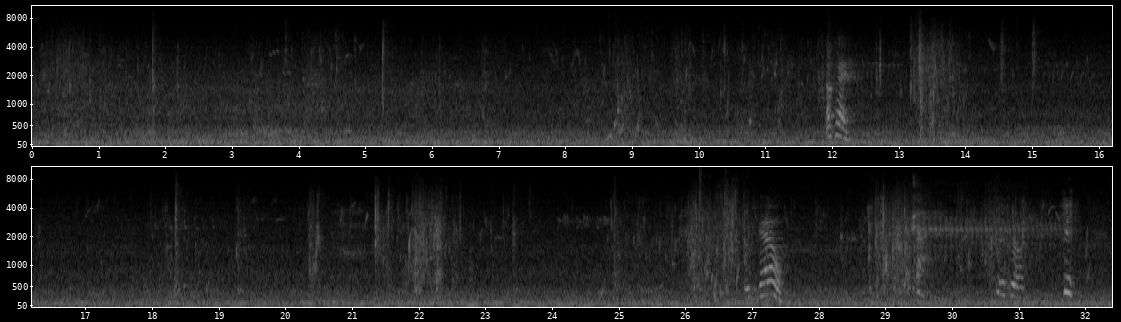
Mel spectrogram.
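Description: Swimming pool water sloshing and trickling as people swim, over a steady low hum. Short distant voices call out a few times.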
